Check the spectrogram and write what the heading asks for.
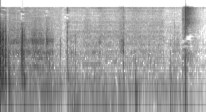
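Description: Bird leg-band cutter working on a parakeet's leg band: a few small clicks as the jaws close, then a sharp snip near the end as the band is cut through.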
